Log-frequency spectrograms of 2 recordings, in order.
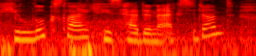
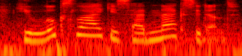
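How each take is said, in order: First: The h sound in he is pronounced. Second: The h sound in he is dropped.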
